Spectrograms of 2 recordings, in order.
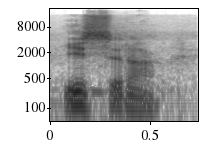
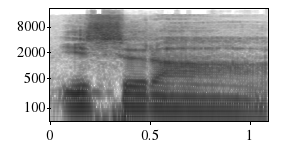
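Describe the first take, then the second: First: It is said loudly and forcefully. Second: It is said softly and calmly.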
